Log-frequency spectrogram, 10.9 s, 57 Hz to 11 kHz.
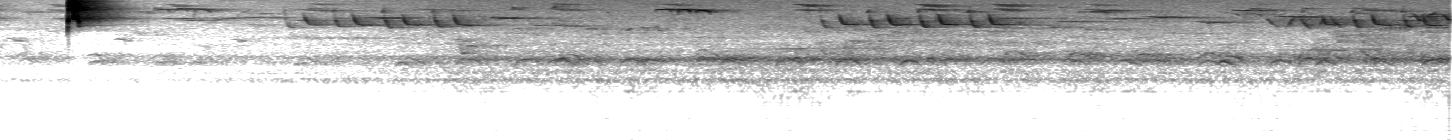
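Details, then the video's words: Male pika in breeding season; males usually call five or six times in a row, and here the first call sounded unlike the usual. After a sharp click, rapid bursts of four to six short, high, squeaky notes recur over a steady lower chirping background. "ナキウサギのお父さん 発情期？の鳴き声を披露 オスは通常５，６回連続して鳴くのですが１発目の鳴き方が通常と違うようでした"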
